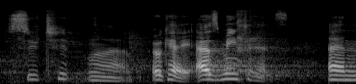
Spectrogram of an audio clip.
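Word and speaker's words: sutimlimab: it how do you say the drug sutimab sutimab okay as maintenance and not every other week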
